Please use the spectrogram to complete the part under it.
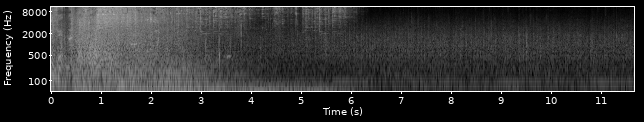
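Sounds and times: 
car crash: 0:00.0 - 0:06.4
crunching metal: 0:00.0 - 0:06.4
glass shattering and tinkling: 0:00.0 - 0:06.4
speech: 0:00.2 - 0:00.4.

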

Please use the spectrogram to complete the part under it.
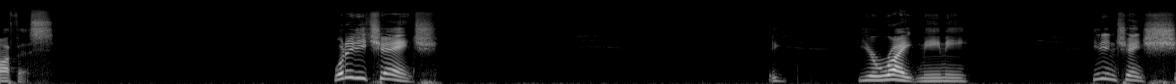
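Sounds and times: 
speech: 0:00.0 - 0:00.6, 0:03.4 - 0:04.4, 0:07.7 - 0:07.9, 0:08.6 - 0:09.7, 0:10.9 - 0:11.7
low steady hum: 0:00.0 - 0:11.7
cat meowing: 0:05.6 - 0:06.6, 0:07.7 - 0:08.6, 0:10.3 - 0:11.0.

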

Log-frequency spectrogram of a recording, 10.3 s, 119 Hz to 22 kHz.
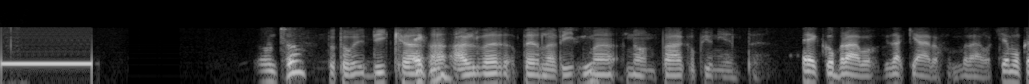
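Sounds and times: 
telephone ringing tone of an outgoing phone call: 0:00.0 - 0:01.0
speech: 0:02.7 - 0:10.2.

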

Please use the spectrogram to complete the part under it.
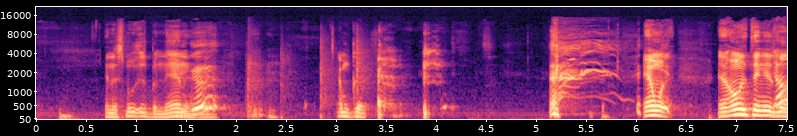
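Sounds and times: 
speech: 0:00.7 - 0:02.0, 0:03.0 - 0:03.6, 0:06.1 - 0:07.5
person coughing with a raspy rattle: 0:03.4 - 0:04.2.

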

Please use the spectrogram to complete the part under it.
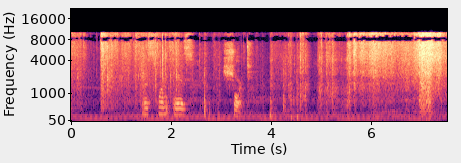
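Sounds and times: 
sheet of aluminum foil pulled and torn from a roll: 0:00.0 - 0:02.3, 0:05.0 - 0:07.5
speech: 0:01.4 - 0:04.1.

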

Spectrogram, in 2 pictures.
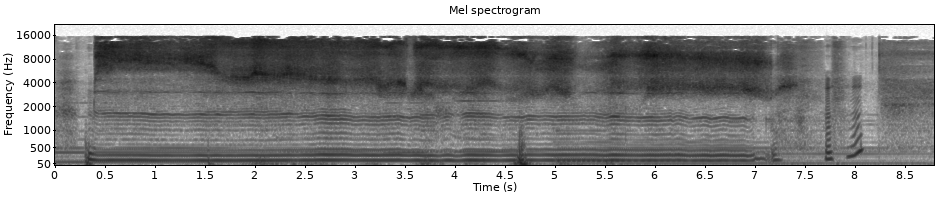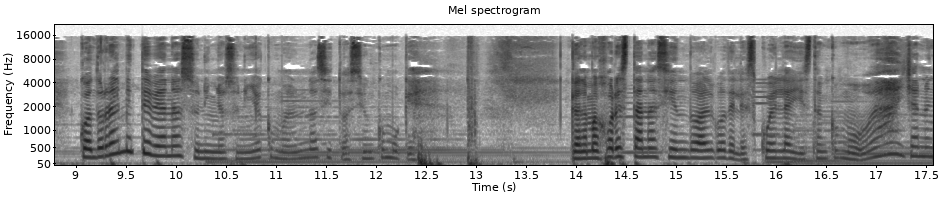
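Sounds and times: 
speech: 0:00.0 - 0:00.8, 0:07.7 - 0:12.8, 0:14.0 - 0:17.5
person humming a droning buzz imitating a bee in a bee-breathing exercise: 0:00.0 - 0:08.2
brief breathy sounds: 0:00.0 - 0:09.0, 0:12.4 - 0:14.0.

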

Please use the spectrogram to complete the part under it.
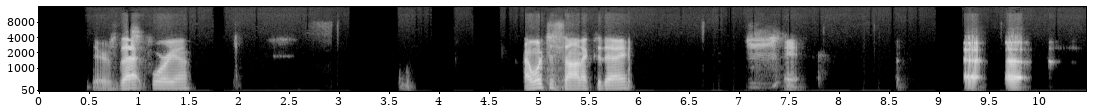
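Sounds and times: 
speech: 0:00.5 - 0:01.6, 0:04.8 - 0:06.0, 0:07.1 - 0:07.6, 0:09.2 - 0:10.4
feeble burp: 0:07.1 - 0:07.5, 0:09.2 - 0:10.4.

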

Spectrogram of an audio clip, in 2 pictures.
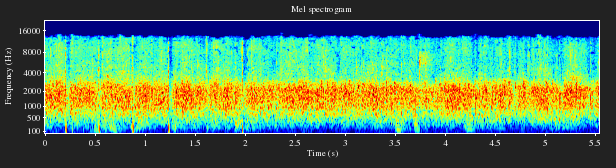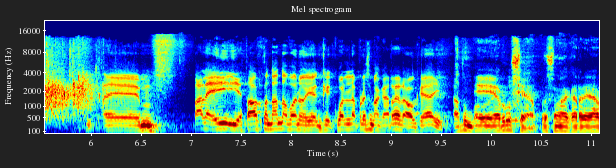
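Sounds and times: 
audience applause: 0:00.0 - 0:06.2
speech: 0:06.1 - 0:11.0.

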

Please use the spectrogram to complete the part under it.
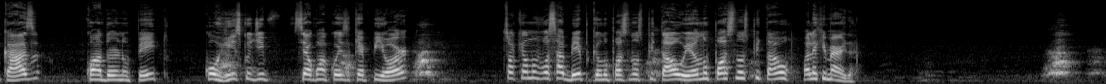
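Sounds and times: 
speech: 0:00.0 - 0:04.2, 0:05.0 - 0:08.6
faint noise: 0:00.0 - 0:11.0
dog barking: 0:02.1 - 0:02.6, 0:03.3 - 0:04.6, 0:06.2 - 0:07.8, 0:10.4 - 0:11.0.

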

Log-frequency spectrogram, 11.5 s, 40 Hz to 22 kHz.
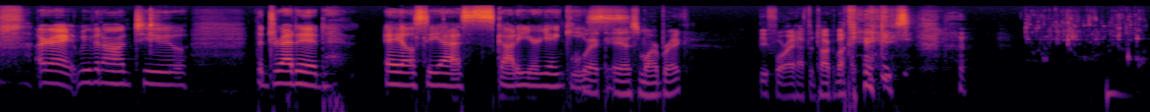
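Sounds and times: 
speech: 0:00.4 - 0:06.9, 0:07.6 - 0:09.8
wine being poured into a glass: 0:10.2 - 0:11.4.

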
